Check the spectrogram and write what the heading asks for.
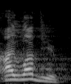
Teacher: a long I, the liquid consonant L, a short O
